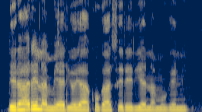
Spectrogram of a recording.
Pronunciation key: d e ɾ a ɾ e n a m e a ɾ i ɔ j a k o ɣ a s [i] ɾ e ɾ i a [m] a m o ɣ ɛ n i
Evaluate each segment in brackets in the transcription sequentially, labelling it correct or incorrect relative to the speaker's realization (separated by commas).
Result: incorrect, incorrect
